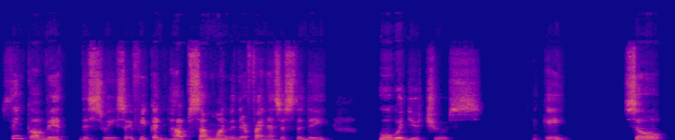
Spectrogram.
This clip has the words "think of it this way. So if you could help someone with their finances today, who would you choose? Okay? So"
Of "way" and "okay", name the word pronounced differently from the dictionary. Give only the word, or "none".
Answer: none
